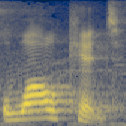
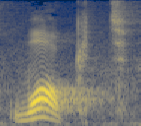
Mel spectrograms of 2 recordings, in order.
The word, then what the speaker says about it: walked: assim ué do Ed Então nós não falamos walked nós falamos walkit como se o Caio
